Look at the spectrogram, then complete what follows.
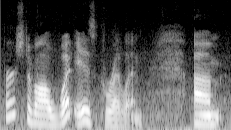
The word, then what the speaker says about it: ghrelin: of all what is grilling and it's not the barbecue grilling outside it's totally I had to look up the word just to see how to pronounce it it's GH reli in so grilling is a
